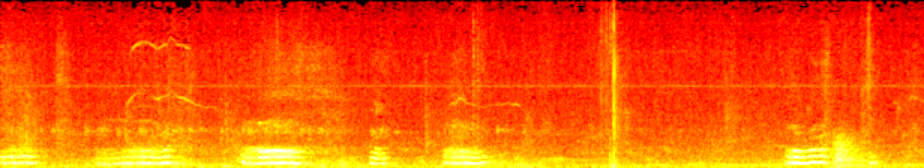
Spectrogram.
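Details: Burcia, a six-month-old female cat adopted from a shelter, in her first heat, stretching and restless indoors; a series of drawn-out, harmonic meowing calls, each about half a second long, come in bursts with short quiet gaps between them.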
